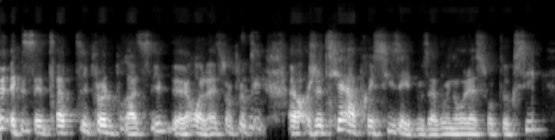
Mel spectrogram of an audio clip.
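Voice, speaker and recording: Joking mellow-voiced male host. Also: a little high, expressive, moderate pace. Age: 40s. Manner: joking, chatty, many fillers. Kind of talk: casual interview chat.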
